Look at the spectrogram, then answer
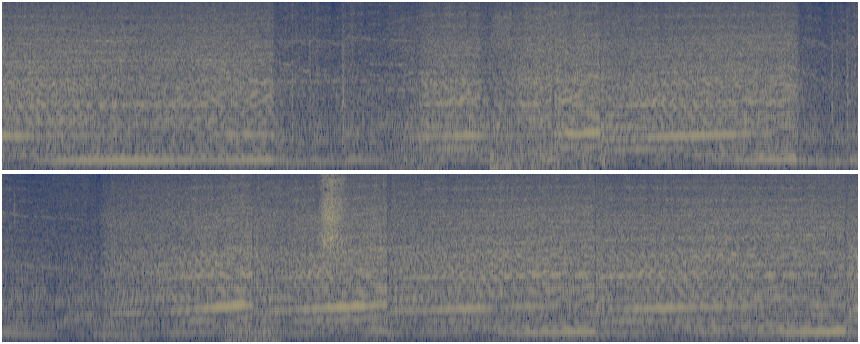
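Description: A GTE race car in iRacing at Road America, its engine droning and revving through gear changes with the rear tires spinning on corner exit, loud and close for the whole stretch, no talk over it.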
